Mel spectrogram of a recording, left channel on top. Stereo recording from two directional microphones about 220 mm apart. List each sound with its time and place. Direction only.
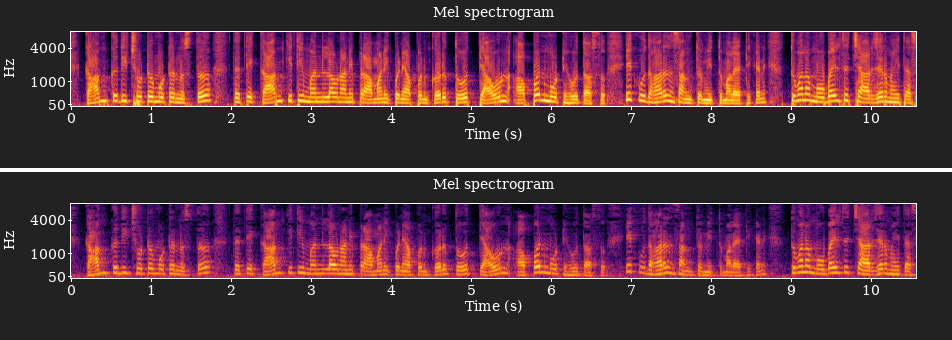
0.2 s speech: 40° left (ahead or behind)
